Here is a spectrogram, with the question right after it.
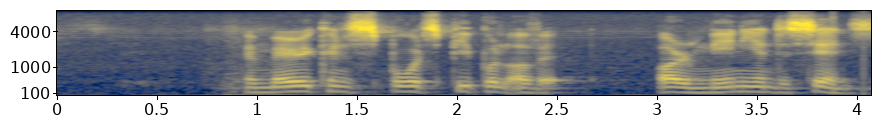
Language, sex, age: English, male, 19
